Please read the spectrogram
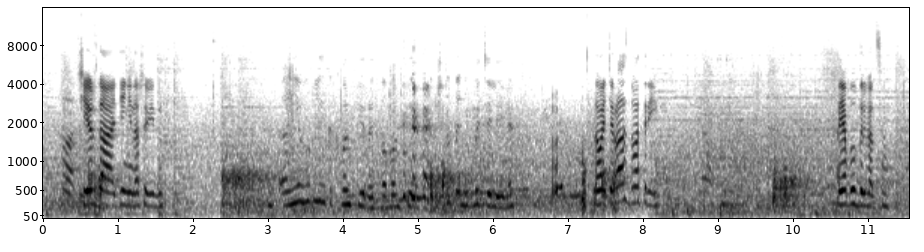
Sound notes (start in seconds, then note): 4.7 lols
